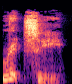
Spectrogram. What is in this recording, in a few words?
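"ritzy", British English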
